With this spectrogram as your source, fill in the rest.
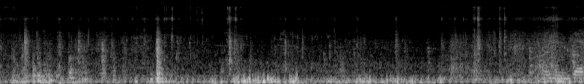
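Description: Water splashes against a boat's hull.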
